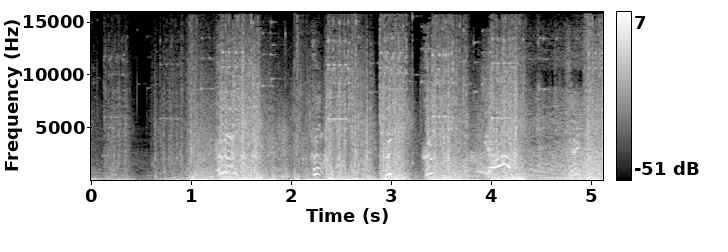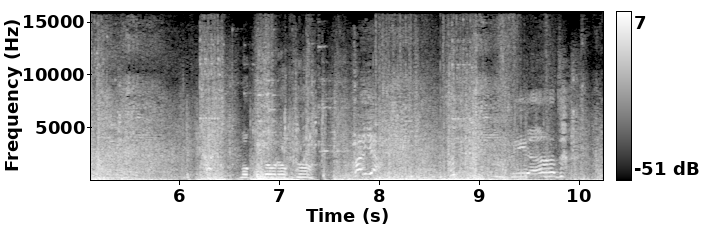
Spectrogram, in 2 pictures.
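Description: Sword slashes and impacts crack in quick bursts.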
